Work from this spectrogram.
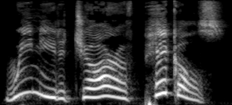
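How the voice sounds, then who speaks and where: A man voicing a calm, matter-of-fact mother in a children's storybook. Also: very high-pitched, takes it slowly, voice pushed up, exaggerated voice. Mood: light, unworried. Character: Harry's mother, a calm, unbelieving woman.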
